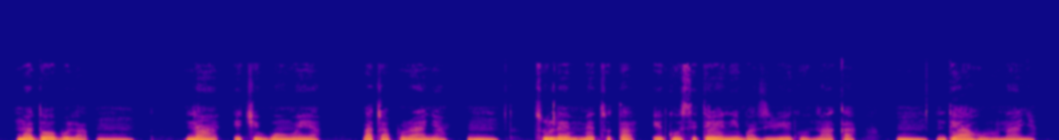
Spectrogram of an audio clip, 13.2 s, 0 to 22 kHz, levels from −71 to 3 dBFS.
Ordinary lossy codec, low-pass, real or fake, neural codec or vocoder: AAC, 32 kbps; 19.8 kHz; real; none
